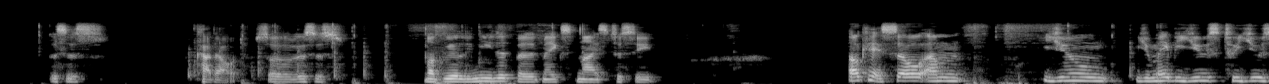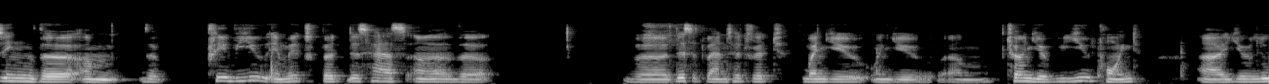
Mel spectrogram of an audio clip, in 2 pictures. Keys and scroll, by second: 4.7 alt+3.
